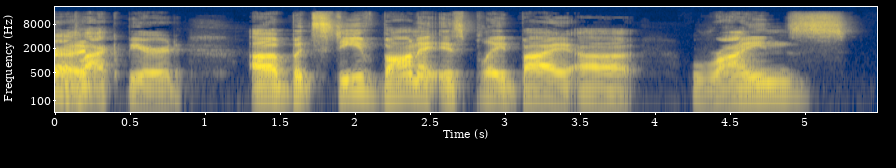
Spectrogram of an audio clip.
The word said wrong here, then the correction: Rhys: Darby, I believe that's how his name's pronounced. – Rhys Darby? – Rhys Darby? I guess R-H-Y-S? – It's spelled very weird.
